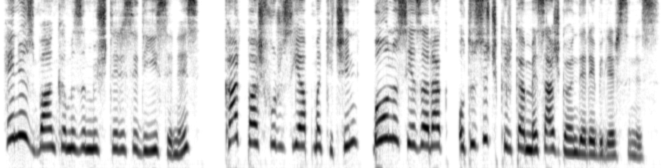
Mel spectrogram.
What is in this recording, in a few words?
IVR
